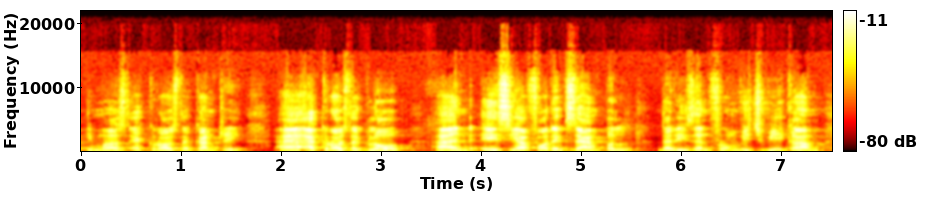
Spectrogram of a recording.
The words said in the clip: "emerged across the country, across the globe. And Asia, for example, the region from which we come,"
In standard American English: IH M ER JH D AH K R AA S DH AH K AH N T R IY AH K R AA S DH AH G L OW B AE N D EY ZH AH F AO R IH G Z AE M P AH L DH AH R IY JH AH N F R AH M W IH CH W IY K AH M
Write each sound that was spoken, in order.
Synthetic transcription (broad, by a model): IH M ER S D AH K R AA S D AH K AH N T R IY AH K R AA S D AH G L OW B AE N D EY S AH F AO R IH G Z AE M P AH L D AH R IY Z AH N F R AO M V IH CH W IY K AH M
